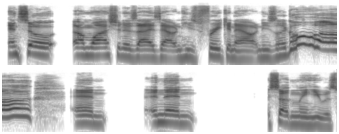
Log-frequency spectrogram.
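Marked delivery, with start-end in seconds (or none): 2.9-3.7 imitated kid's high-pitched cry; mock panicked wail. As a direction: wail like a child freaking out. Imitates freaking-out child washing eyes.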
